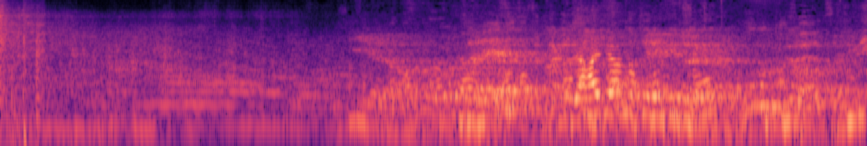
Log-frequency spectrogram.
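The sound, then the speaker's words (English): Race cars in an open motor racing pit lane on a Friday afternoon, with a steady engine drone that swells louder partway through, mixed with the chatter of people nearby. “The international sound of international motor racing. We're in the pit lane, open pit lane, on a Friday afternoon”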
